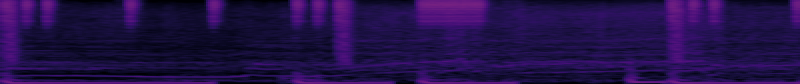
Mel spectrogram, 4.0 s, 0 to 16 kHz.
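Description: A 1000HP '95 Chevrolet Corvette ZR-1 in Forza Horizon 5 on a drag run, engine screaming loud and close as it climbs through several gear shifts with brief drops in pitch, wheels spinning and tires squealing early.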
